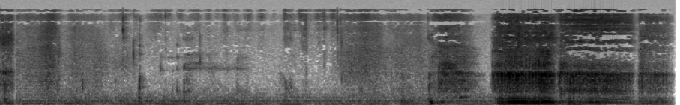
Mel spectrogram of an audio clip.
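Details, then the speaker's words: Simulated: a child actor imitates her mother's loud, pig-like snoring with low, rattling snore-like sounds ending in a louder snort; acted snorting, not a real sleeper. "She snores so loud, she sounds like a pig."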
